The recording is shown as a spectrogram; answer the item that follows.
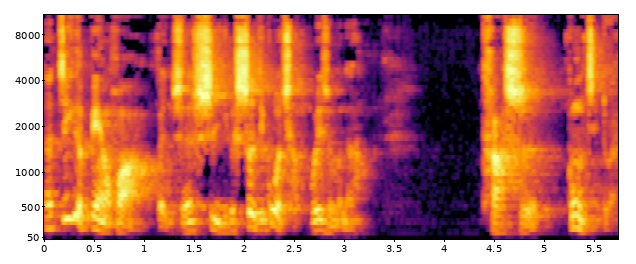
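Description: Audible room echo carries a man's fairly high-pitched voice with vocal fry at a moderate pace. His pitch swings very widely, and he pauses long and often. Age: 30s. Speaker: designer and design consultant. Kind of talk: casual chat.

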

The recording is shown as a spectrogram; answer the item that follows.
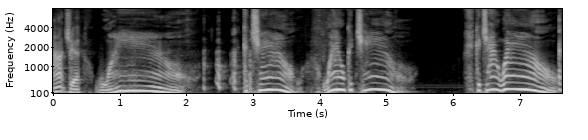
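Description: In a put-on character voice at middle pitch, the speaker goes at a very slow pace with long, frequent pauses. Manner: catchphrase imitation.

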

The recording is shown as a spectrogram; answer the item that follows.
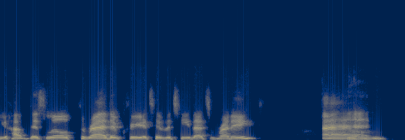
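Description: High-pitched woman at a moderate pace, with a dry, close sound and no echo. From Bermuda. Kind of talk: casual interview chat.

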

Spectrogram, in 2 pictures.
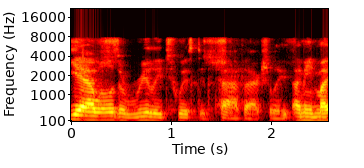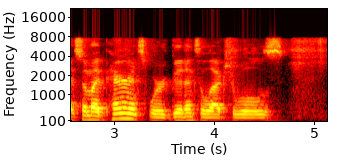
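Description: A man with an American accent uses a normal speaking voice at a fairly quick pace. His loudness swings widely while his pitch varies in an ordinary way. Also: medium pitch for a man. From California. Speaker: historian and author. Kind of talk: interview.

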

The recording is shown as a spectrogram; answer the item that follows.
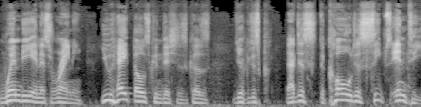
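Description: Speaking at a medium pitch, a man uses lively intonation. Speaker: sideline reporter, former player. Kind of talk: phone interview. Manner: fast.

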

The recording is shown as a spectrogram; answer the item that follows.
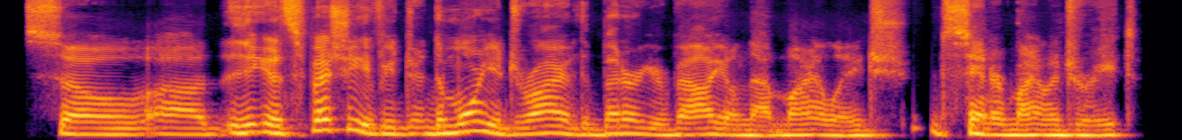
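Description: A man's dark, mellow voice, fairly high in pitch, somewhat breathy, with ordinary pitch variation. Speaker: tax advisor. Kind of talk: casual educational Q&A. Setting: video call webinar.

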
